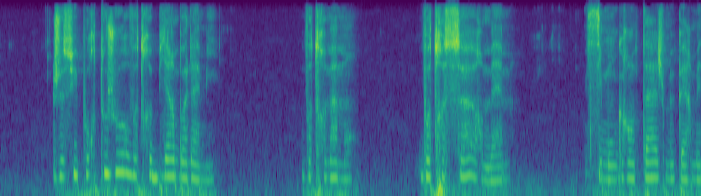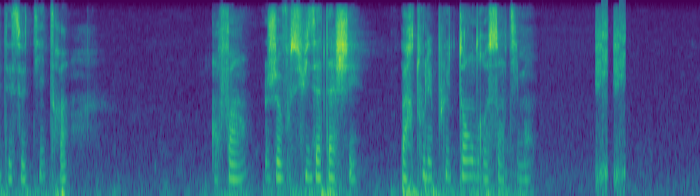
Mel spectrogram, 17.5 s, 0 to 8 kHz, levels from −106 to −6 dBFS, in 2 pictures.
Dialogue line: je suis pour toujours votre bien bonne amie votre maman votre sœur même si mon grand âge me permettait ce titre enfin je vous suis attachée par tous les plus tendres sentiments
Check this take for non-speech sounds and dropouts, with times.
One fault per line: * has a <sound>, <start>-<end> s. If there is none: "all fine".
* has a laugh, 16.2-16.6 s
